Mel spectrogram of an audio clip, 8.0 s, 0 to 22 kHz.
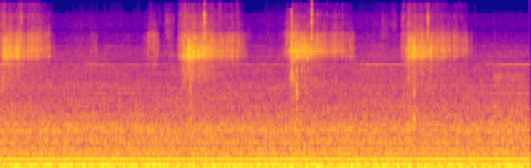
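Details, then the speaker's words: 2016 CE bus 6.7 Cummins diesel idle: light rattling hiss surging every 1.5 seconds from the worn belt tensioner pulley bearing, tensioner itself fine; tensioner to be replaced. "the tensioner itself is not bad the little bearing yes listen to this"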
